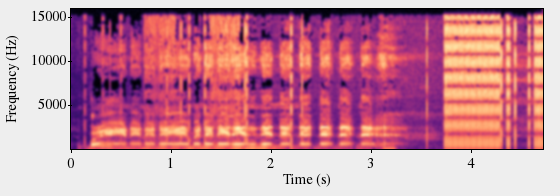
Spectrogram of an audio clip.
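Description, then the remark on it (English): A voice hums a wavering tune, then a loud electronic burst of rapid buzzy pulses from a phone takes over, the sound of data for an incoming picture message arriving. “Oh, that's a, that's the sound of throbbing data coming in, isn't it?”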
